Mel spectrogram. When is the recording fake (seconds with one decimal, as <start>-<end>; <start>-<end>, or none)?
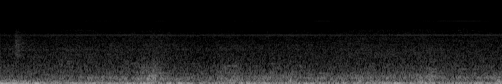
none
